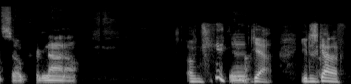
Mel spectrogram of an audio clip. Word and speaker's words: Prignano: Actually, in Italian, because the G in the end, it's pronounced like lasagna. So Prignano.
